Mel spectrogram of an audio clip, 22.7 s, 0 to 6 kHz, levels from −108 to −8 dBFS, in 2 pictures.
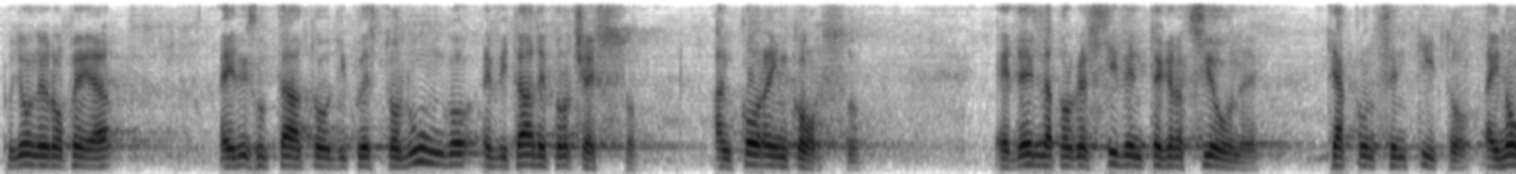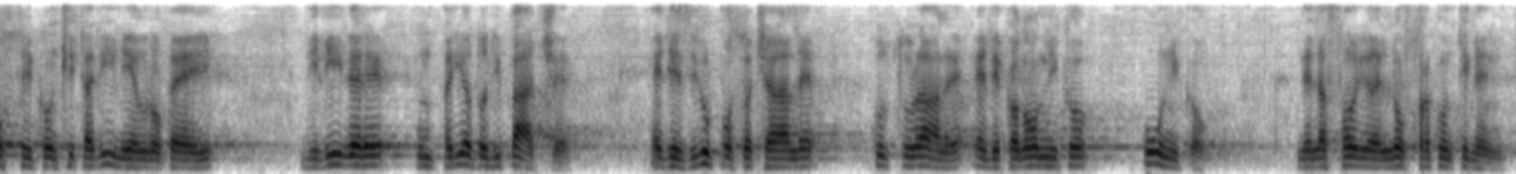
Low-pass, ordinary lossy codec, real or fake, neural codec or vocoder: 5.4 kHz; none; fake; codec, 24 kHz, 6 kbps, HILCodec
